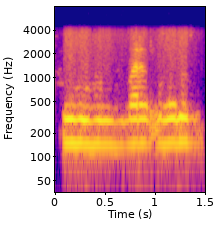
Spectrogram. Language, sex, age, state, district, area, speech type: Marathi, male, 18-30, Maharashtra, Sangli, urban, conversation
